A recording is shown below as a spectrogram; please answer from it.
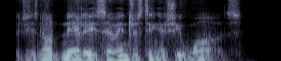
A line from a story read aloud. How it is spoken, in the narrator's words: he said gloomily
